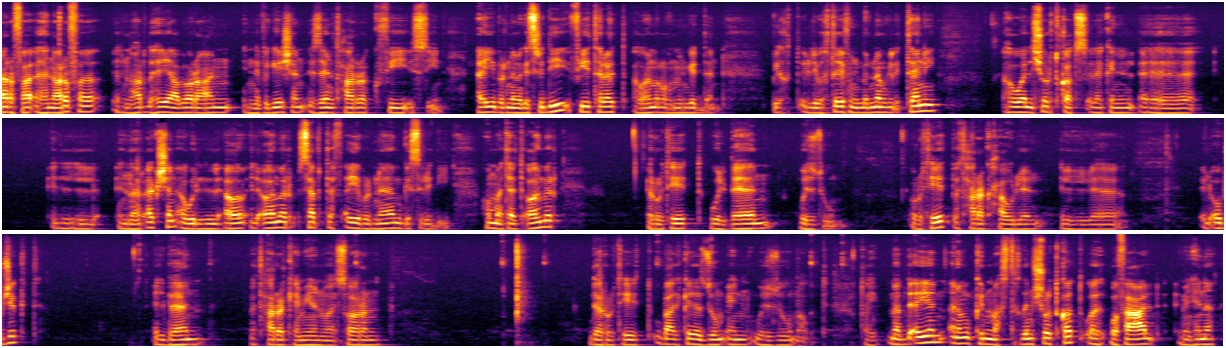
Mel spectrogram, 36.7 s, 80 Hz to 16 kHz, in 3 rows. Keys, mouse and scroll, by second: 22.0 middle click, 26.5 alt+shift+middle click, 29.8 middle click, 31.5-31.9 scroll up 5, 31.9-32.5 scroll down 8, 32.5 shift+middle click, 33.0-33.5 scroll up 2, 33.5 shift+middle click.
